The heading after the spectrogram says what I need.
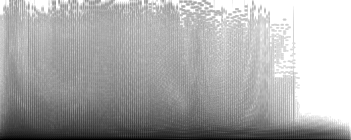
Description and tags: semiq bass hit
dnb, effect, dub, loop, dubstep, wobble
